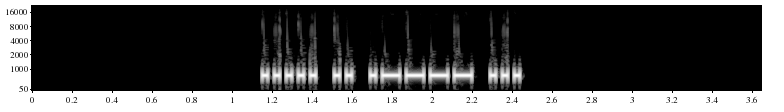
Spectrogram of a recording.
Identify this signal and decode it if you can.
Morse code, heard as a keyed tone, about 40 wpm, 700 Hz. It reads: 5I1S
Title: Four Challenging Letter-Number Combinations 40wpm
